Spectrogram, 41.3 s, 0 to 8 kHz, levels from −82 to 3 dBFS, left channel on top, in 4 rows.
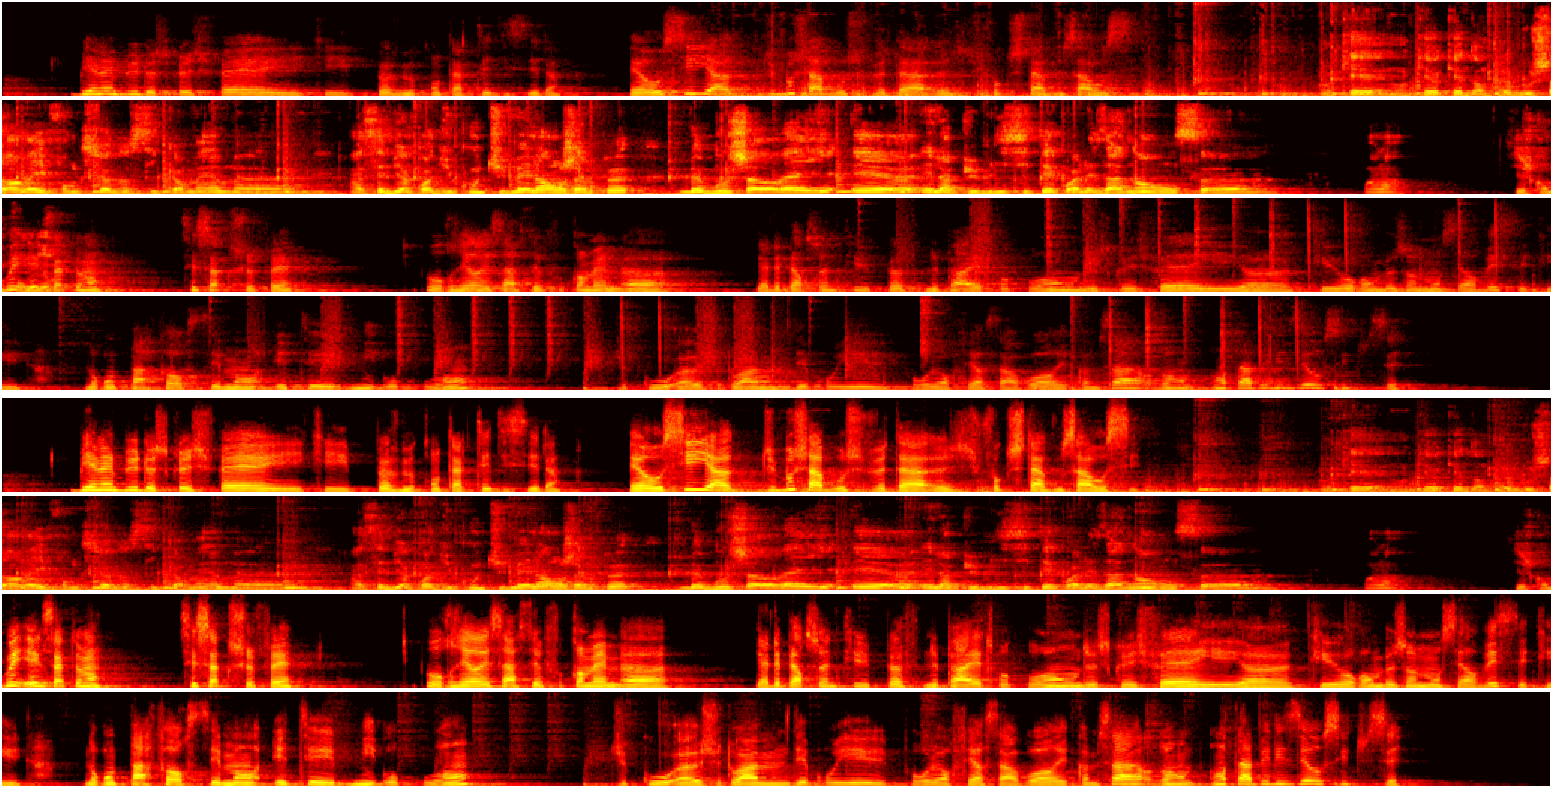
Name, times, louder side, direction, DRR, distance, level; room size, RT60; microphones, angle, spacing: voice 1, 0.5-3.7 4.2-7.6 20.7-21.3 21.9-22.6 23.5-25.1 25.7-34.1 35.1-40.3, right 7 dB, 80° right, 0.4 m, -25 dB
sound 1, 4.4-18.0, left 1 dB, 70° left, 1.5 m, -35 dB
voice 2, 8.8-12.3 12.6-18.9 19.4-19.7 20.4-21.0, left 4 dB, 35° left, 0.4 m, -25 dB
sound 2, 25.9-27.2 27.6-31.0 31.4-31.5 31.9-33.2 33.6-37.2 37.9-40.0, left 2 dB, 85° left, 1.4 m, -43 dB
16.5 x 8.0 x 6.7 m
head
